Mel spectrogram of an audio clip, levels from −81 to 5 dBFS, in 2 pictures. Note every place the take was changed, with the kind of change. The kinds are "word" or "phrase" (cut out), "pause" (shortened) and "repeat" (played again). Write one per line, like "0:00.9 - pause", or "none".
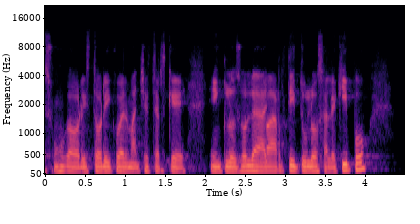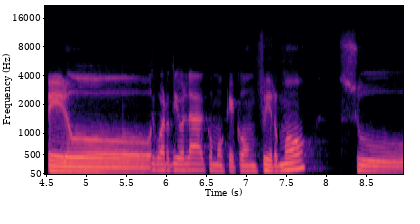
0:01.5 - word
0:02.8 - word
0:05.8 - phrase

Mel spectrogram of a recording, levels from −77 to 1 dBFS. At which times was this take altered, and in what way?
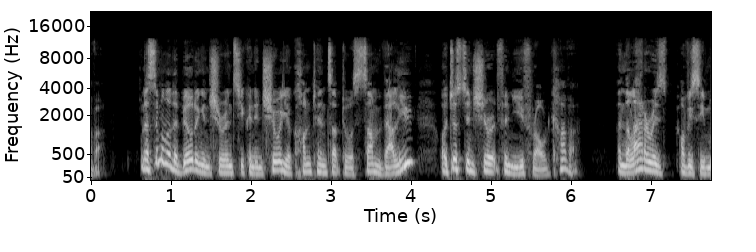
none

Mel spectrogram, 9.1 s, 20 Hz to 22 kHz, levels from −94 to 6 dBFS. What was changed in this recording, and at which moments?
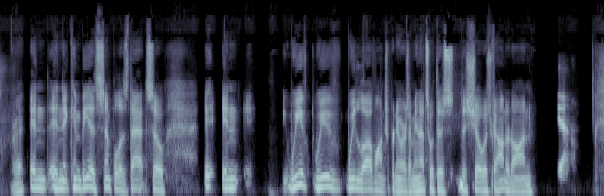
0:07.4 - word

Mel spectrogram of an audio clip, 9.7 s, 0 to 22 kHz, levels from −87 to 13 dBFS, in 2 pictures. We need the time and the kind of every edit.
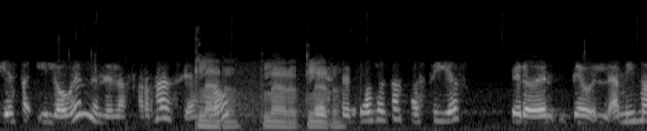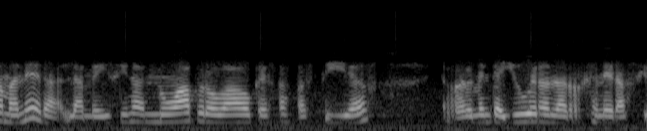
none

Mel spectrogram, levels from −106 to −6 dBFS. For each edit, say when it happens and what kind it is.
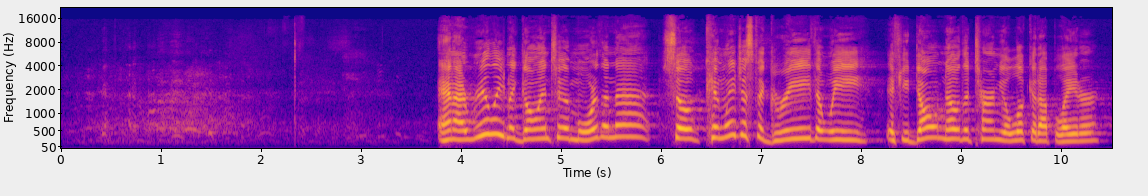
0:04.5 - phrase
0:06.0 - pause

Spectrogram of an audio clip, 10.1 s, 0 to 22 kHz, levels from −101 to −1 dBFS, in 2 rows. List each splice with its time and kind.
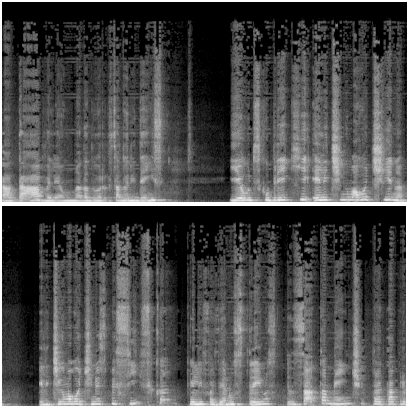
none

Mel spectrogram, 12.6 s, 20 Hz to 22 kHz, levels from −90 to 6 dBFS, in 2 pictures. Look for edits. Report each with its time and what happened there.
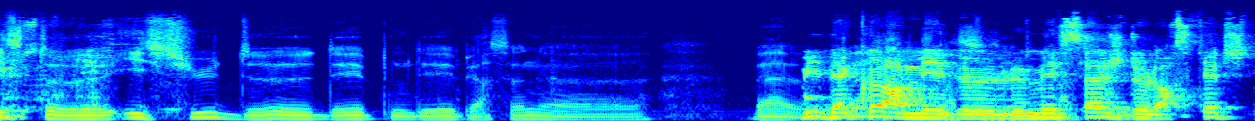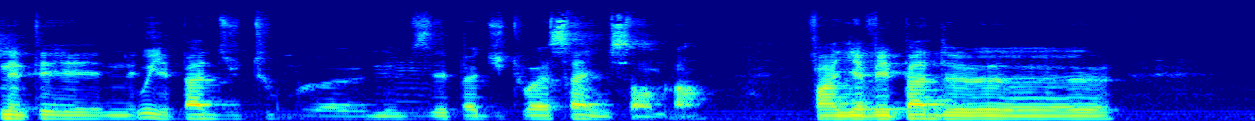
none

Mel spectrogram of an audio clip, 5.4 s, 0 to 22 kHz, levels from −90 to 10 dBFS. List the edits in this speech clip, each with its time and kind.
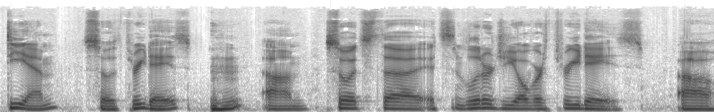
0:02.4 - pause
0:03.4 - word

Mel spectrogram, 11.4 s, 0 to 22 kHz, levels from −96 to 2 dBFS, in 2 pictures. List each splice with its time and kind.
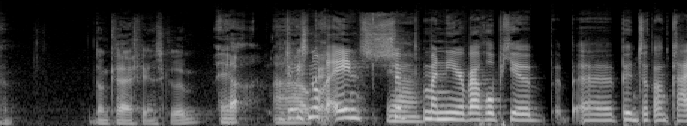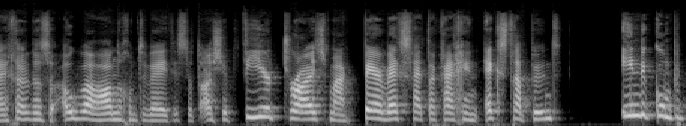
0:02.2 - pause
0:07.7 - pause

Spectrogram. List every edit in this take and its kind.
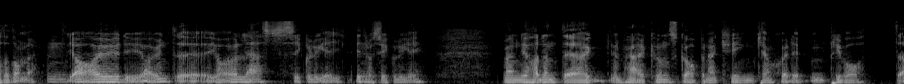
none

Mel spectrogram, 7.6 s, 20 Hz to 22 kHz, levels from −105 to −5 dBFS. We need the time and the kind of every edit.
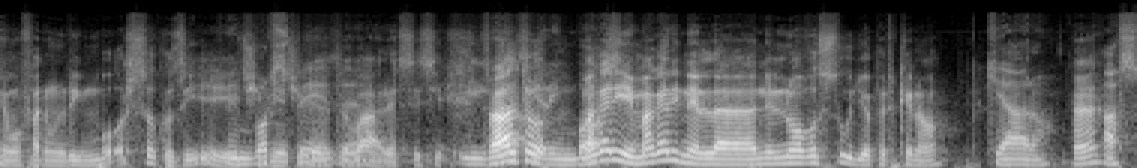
0:01.9 - word
0:06.5 - pause

